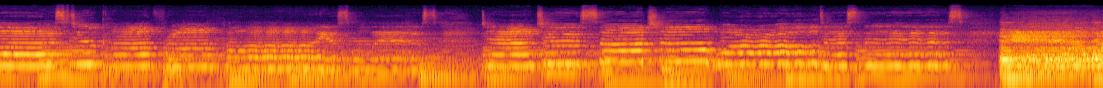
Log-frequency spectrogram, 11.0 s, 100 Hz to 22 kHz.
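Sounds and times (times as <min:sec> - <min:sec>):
mixed choir singing in parts: 0:10.0 - 0:11.0.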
